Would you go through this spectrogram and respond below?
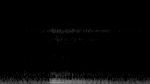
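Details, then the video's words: Queenie, a big pig, sleeping and snoozing: a single short low rumbling snore about half a second long, rising out of a quiet room hiss and then fading. "Big Pig Snoozin' (HD Queenie Snoring Audio)"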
